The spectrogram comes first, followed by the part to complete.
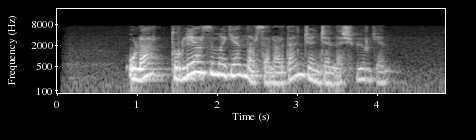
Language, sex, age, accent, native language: Uzbek, female, 25-34, Surxondaryo, Uzbek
